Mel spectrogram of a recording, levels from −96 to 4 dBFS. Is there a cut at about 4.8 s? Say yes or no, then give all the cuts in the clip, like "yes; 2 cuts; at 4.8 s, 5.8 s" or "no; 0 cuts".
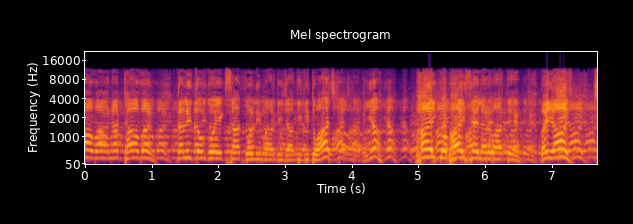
yes; 1 cut; at 4.8 s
